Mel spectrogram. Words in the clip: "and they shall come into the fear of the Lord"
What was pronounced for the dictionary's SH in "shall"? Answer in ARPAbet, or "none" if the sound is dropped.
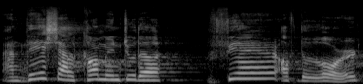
SH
